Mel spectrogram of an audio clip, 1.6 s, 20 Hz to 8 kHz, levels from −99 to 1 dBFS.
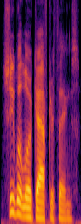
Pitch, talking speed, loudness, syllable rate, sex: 115 Hz, 185 wpm, -16 LUFS, 4.1 syllables/s, male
